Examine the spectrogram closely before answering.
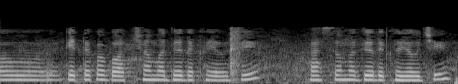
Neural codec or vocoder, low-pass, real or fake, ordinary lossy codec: codec, 16 kHz, 4 kbps, FunCodec, trained on LibriTTS, 50 frames a second; 7.2 kHz; fake; MP3, 24 kbps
